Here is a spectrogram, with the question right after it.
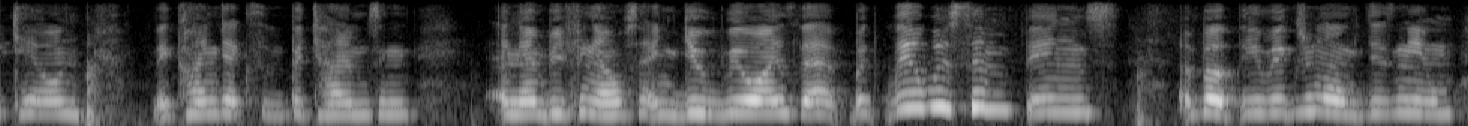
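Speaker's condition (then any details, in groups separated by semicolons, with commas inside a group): Cerebral palsy; able to articulate and speak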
